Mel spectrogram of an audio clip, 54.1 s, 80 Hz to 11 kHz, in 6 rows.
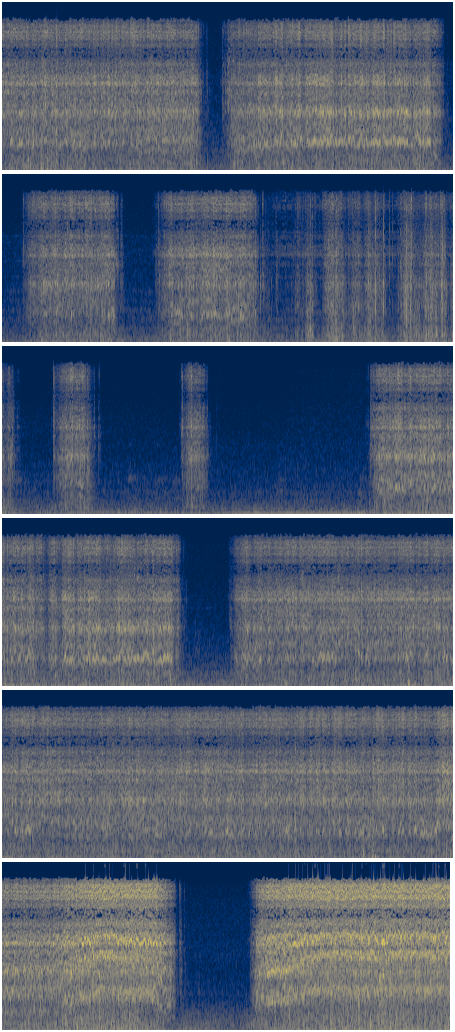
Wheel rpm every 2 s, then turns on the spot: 60, 70, 40, 70, 40, 40, 40, 20, 20, 20, 10, 10, 10, 60, 60, 30, 60, 70, 70, 70, 70, 70, 80, 170, 70, 150, 230.
14-18 48-50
